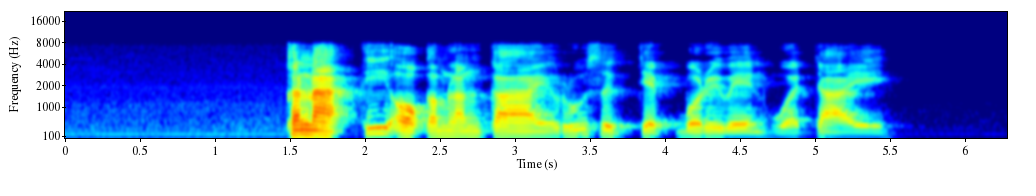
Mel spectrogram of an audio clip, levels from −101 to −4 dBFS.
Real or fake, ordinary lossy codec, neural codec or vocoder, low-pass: real; none; none; none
